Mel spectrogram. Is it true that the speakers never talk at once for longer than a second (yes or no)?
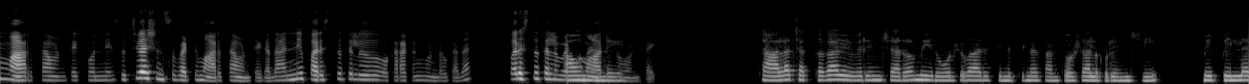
yes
